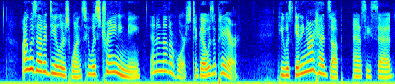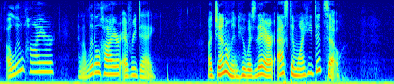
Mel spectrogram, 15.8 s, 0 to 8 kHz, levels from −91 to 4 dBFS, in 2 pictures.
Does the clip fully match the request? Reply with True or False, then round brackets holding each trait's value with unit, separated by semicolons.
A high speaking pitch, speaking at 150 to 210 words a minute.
True (240 Hz; 180 wpm)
